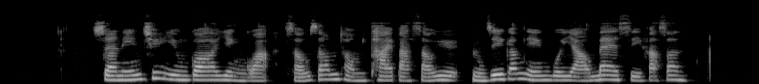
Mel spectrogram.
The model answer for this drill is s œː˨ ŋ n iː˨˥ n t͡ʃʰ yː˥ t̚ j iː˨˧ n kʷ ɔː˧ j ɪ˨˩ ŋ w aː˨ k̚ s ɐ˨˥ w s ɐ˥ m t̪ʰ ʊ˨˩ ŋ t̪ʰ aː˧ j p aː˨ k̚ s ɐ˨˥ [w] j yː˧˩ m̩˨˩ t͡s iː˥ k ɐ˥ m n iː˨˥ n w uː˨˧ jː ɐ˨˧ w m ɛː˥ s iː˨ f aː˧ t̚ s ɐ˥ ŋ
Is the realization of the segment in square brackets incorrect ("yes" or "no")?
no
